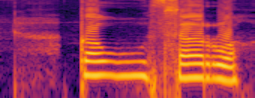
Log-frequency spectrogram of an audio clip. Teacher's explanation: सा का मखरज जबान की नोक और सामने वाले दांतों का किनारा · کاف لام زبر کل، کاف واو زبر کو، یہاں پر واو لین ہوگا، نرمی کے ساتھ ادا ہوگا، اور سا کا مخرج زبان کی نوک اور سامنے والے دانتوں کا کنارہ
